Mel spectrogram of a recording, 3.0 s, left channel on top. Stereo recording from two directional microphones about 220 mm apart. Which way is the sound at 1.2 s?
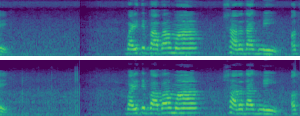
10° left (ahead or behind).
